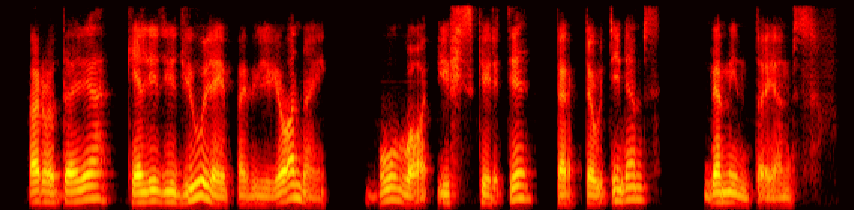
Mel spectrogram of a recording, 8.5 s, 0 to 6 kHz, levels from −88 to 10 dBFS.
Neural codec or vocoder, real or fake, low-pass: codec, 16 kHz, 1 kbps, FunCodec, trained on LibriTTS, 50 frames a second; fake; 5.4 kHz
